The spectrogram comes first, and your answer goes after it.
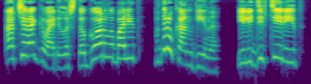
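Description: A woman's voice: high-pitched, very animated, fairly quick, bright, forceful tone, dry recording, clean studio sound, voice pushed up, heavily acted. A woman doing a cheeky teasing boy. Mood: mocking. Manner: mocking, sing-song rhymes.

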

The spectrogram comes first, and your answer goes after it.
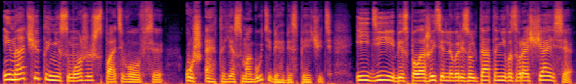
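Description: A man's voice: fairly high pitch, expressive, normal speed, darkish tone, dry recording, studio quality, pitched above the performer's own voice, natural voice. A male audiobook reader voicing a haughty female goddess of dreams who speaks with contempt and sarcasm. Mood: angry. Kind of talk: audiobook character voice.

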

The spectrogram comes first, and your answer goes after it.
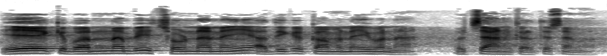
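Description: Slow, bright-voiced man teaching Sanskrit grammar. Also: medium pitch, steady tone, a little hiss or hum. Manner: slow, drilling questions and answers, correcting pronunciation. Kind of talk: classroom grammar lesson. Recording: reverberant room with faint ambience.

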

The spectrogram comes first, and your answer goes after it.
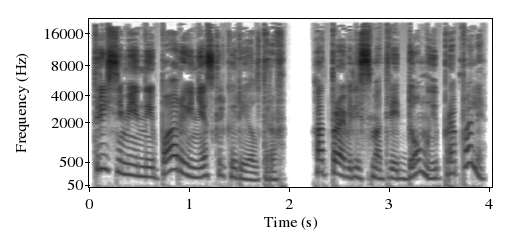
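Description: A woman's voice: mid-range voice, fast talker, no room sound. Woman reading a fantasy audiobook. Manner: lively, expressive reading. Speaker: audiobook reader. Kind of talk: first-person fantasy audiobook narration.

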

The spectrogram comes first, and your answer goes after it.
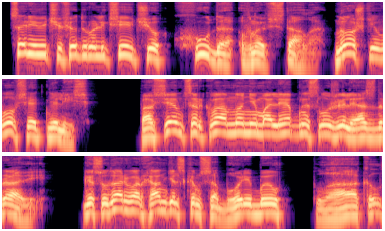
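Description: A sly, greedy old village priest, voiced by a man, all oily piety and sermonizing. The voice rides up and down with lively swings. It is recorded dry and close. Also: fairly high pitch, no echo. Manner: unctuous, pious, sermonizing.

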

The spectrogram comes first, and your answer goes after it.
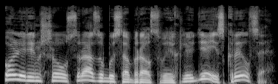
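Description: A man's voice: a little high, fairly quick, vocal fry, no room sound, studio quality, pitched above the performer's own voice. A man voicing a firm frontier sheriff. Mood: firm steady. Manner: firm, calming.

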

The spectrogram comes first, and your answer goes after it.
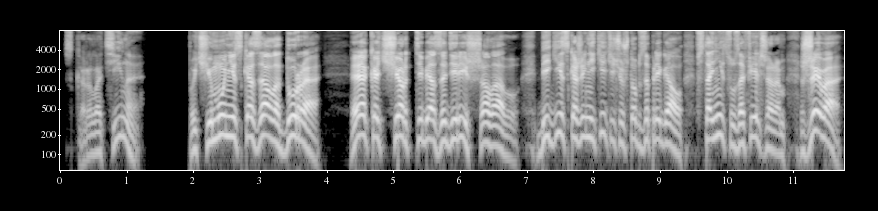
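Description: A man's voice: lowish voice, big pitch swings, breathy edge, no room sound, clean studio sound, pitched below the performer's own voice, heavily acted. A man doing a bellowing irritable old landowner. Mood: furious shouting. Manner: shouting, slow heavy bursts.

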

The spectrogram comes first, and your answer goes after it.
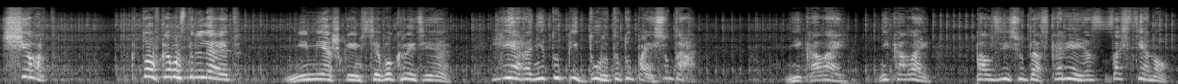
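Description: A man plays a squad leader under fire in an audio story. He barks orders at the top of his voice, high and strained. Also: animated, a little slow, a little hiss or hum, full character voice. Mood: shouting orders. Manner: barking orders at a shout.

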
